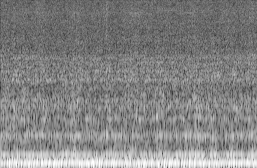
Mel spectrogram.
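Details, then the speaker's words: Front-load washing machine after door lock replacement fixed its no-spin fault: steady smooth low hum, drum turning evenly up to full spin speed, no banging or scraping; normal spin cycle. "now it has a healthy door lock so it knows it's locked and now it's picking up some good speed takes a little bit of time for to get to full speed here's full speed back to normal functioning"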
